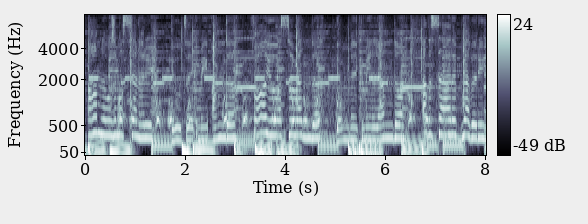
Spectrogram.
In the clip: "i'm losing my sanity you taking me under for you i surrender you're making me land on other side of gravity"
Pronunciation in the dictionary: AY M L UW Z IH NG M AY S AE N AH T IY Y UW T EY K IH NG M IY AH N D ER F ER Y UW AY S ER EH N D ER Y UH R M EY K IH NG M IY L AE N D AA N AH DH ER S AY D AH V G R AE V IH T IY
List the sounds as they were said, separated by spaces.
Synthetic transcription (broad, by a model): AY M L UW Z IH NG M AY S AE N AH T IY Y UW T EY IH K M IY AH N D ER F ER Y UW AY S ER EH N D ER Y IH M EY K IH NG M IY L AE N D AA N AH DH ER S AY D AH V G R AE V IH T IY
